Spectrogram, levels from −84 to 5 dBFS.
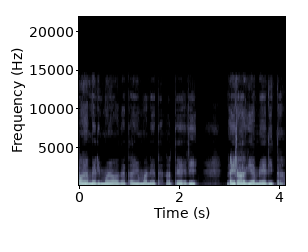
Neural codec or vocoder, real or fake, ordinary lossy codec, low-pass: none; real; none; 14.4 kHz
